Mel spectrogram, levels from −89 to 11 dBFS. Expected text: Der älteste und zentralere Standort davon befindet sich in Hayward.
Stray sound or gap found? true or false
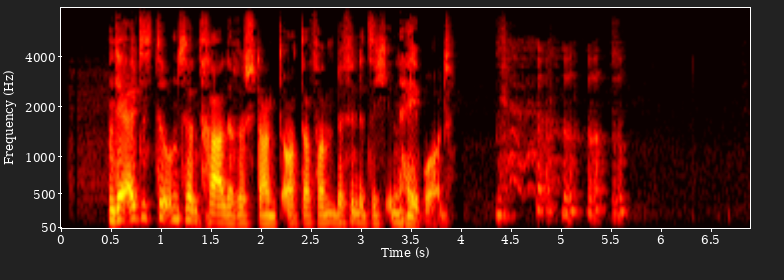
true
